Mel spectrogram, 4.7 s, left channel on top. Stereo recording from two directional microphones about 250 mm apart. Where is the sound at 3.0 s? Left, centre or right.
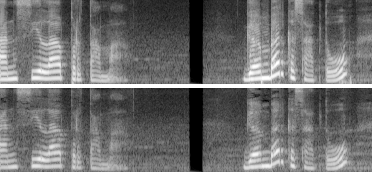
Left.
